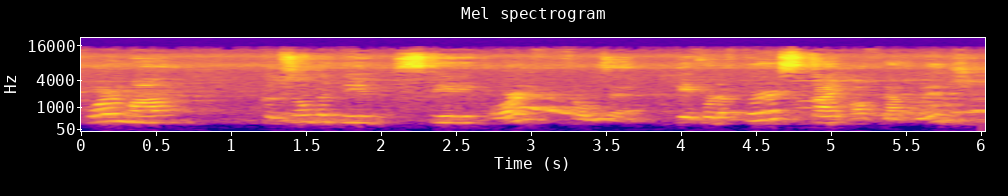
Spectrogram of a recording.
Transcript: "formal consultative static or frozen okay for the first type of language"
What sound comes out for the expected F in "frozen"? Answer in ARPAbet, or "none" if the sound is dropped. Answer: P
